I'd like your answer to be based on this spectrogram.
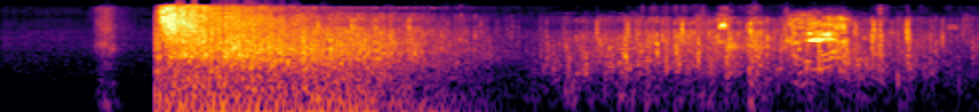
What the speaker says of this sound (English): It triggered the explosion.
